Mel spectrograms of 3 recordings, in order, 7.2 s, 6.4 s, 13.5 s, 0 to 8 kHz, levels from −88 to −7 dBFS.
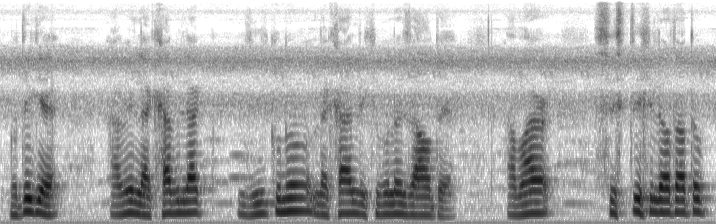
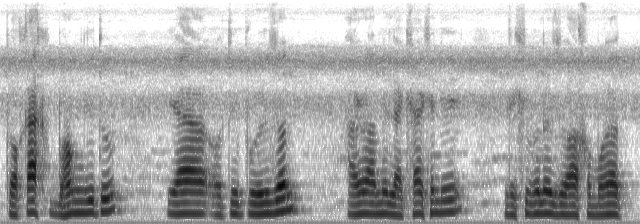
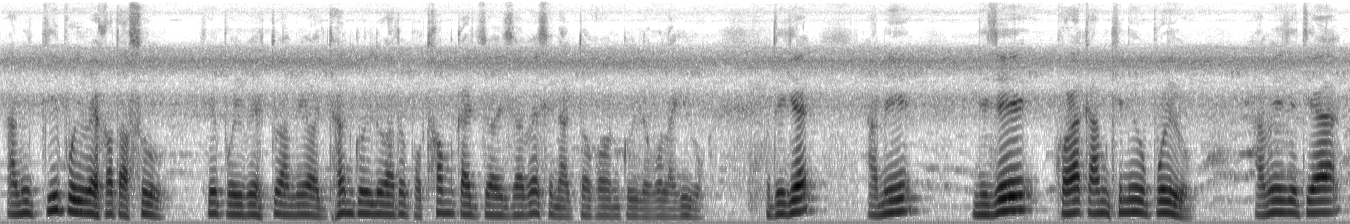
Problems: constant background noise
